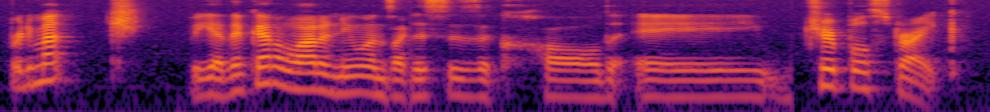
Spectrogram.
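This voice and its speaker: A woman's voice: low-pitched, moderate pace, fairly bright tone. A woman co-hosting a podcast in casual chat, talkative, laughing often and trailing off mid-sentence. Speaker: podcast co-host.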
